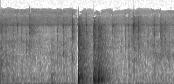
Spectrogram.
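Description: A bowl of beans set down on a wooden counter, a sharp knock about a second in, with a few faint clicks and plastic rustles of kitchen handling.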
